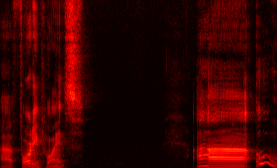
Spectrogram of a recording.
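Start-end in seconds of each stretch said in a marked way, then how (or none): 2.5-3.5 voice cracking in the middle of ooh. Counting up points aloud while planning, with a voice crack. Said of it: "that was a voice crack".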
